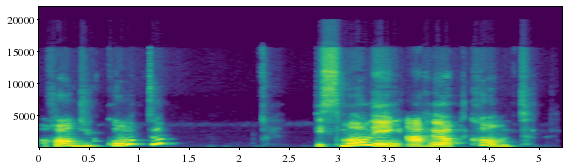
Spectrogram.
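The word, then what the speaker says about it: compte: this morning i heard compt be careful the p of count is silent so you have to use the t and o m o n is the same sound so guys what do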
